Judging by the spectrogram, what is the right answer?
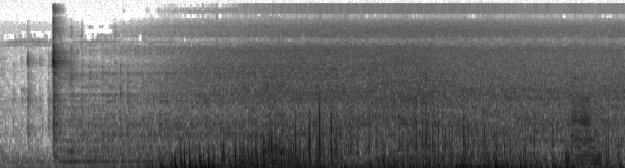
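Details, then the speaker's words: Replacement ceiling fan, cleaned and no longer greasy or sticky; its bearing seemed looser and it now works better than before. A click, then airflow builds to a steady hum with no rattle or bearing growl, running normally. "It seems to be working better than it was before. The bearing seemed more loose on it."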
